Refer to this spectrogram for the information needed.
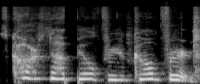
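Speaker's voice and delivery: mock screaming. Retelling how the cops answered a request for air conditioning: imitating cops screaming. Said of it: "screaming at me".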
